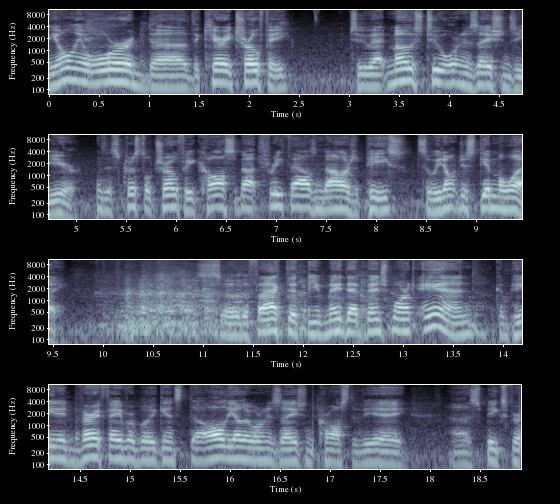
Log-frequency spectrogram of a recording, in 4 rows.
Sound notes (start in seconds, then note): 9.9 laughter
